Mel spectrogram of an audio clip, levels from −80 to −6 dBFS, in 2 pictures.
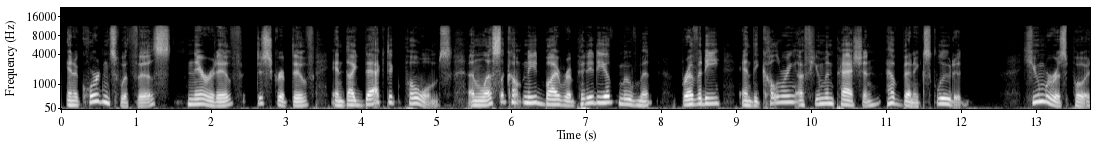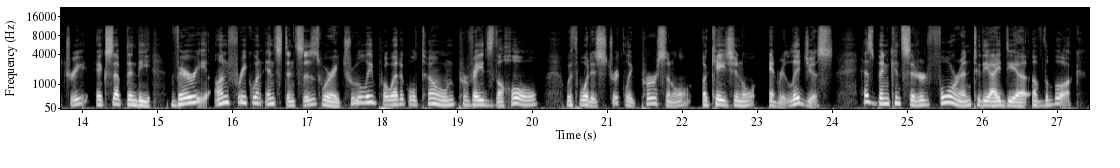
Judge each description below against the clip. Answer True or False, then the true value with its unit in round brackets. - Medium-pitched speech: True (150 Hz)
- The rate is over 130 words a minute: False (125 wpm)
